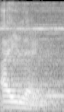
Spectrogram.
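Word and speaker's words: island: जैसे कुछ ऐसे वर्ड दिए हैं, जैसे इसमें एजल एंड आइलैंड, तो इसमें जो एस है वो साइलेंट है। मतलब दोनों ही वर्ड के अंदर एस जो है प्रोनाउंसिएशन के अंदर यूज नहीं हो रहा है, तो अपने प्रोनाउंसिएशन पे फोकस करिए।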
